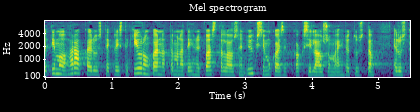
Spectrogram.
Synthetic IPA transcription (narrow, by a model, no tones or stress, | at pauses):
ɑt̪imoːɦɑɾɑkːɑedust̪ɑjɑkrist̪ɑkiuɾuŋkɑnːɑt̪ːɑmɑnɑt̪ehnyt̪ʋɑst̪ɑlɑusenyksimukɑiset̪kɑksilɑwsumɑehdot̪ust̪ɑ | edust̪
